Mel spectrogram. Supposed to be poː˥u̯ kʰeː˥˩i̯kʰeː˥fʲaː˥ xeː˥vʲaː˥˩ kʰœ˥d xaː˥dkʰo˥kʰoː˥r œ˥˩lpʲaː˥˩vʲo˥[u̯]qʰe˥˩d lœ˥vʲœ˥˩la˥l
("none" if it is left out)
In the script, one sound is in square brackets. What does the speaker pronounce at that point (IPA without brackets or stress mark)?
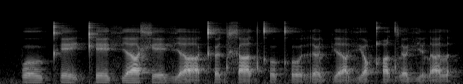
u̯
